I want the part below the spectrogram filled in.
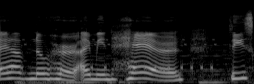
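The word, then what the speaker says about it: Herr: is German for Mister it's pronounced like hair gotcha got hair hair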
